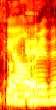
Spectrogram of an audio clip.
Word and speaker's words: Fjällräven: Fjällräven.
